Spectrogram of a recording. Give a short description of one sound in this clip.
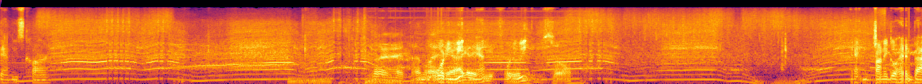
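A car engine revs hard, rising and falling as the gears change.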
